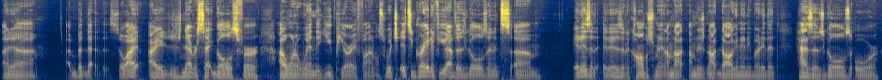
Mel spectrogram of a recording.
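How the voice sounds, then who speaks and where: A young man chatting casually as a podcast guest, easygoing and trailing off softly at the ends of his thoughts. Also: lowish voice, moderate pace, smooth. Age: young adult. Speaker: podcast guest, rodeo rider. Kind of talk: casual interview chat.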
